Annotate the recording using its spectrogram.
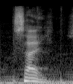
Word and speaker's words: PSY: Psy. Pero se pronuncia Psy. Como Psy.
